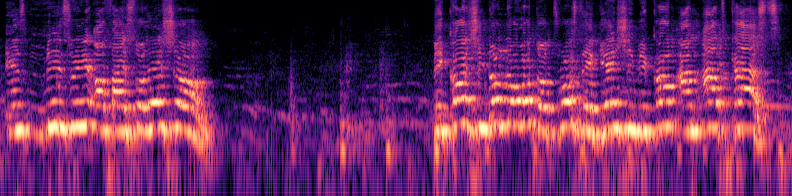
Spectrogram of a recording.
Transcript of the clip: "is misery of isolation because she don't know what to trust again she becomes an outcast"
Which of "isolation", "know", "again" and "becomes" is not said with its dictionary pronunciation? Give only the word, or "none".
becomes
